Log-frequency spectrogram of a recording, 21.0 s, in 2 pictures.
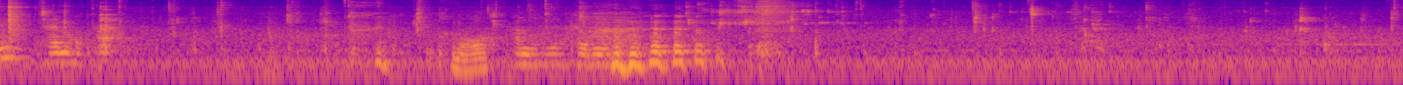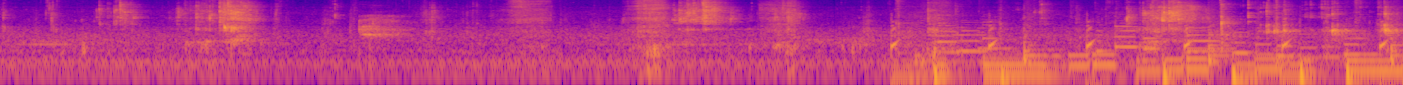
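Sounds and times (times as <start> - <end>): chewing food: 0.3 - 4.2, 6.2 - 15.6.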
